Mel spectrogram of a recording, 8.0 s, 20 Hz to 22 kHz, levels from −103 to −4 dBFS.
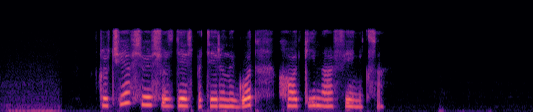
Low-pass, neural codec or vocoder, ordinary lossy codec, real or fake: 7.2 kHz; autoencoder, 48 kHz, 128 numbers a frame, DAC-VAE, trained on Japanese speech; Opus, 32 kbps; fake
